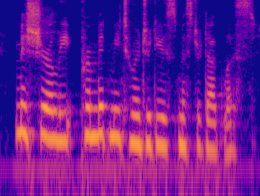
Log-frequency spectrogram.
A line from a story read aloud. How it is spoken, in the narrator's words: she said stiffly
